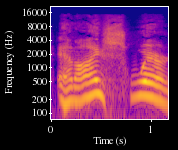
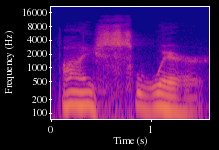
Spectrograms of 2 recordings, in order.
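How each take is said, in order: First: Loud, slow, higher sworn oath; divine oath. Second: Softer, lower, held back; solemn oath. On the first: God swearing judgment against Eli, thundering. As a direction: proclaim it like a raised hand to heaven. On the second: Preacher rereading God's oath, hushed and grave. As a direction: let the oath sink in quietly. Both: Acted. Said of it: "when God raises his hand and swears".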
